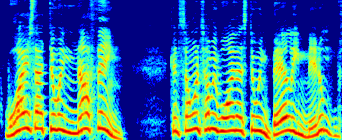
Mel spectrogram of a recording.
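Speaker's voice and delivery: exasperated disbelief. Real, not acted. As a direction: demand an explanation, exasperated. Move does almost no damage.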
